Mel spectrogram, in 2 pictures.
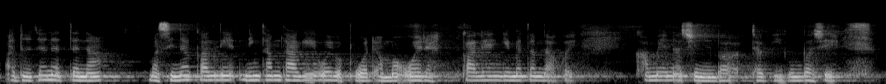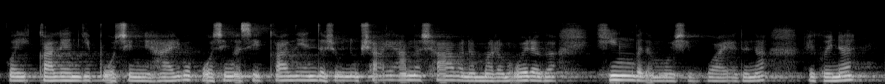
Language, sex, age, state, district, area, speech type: Manipuri, female, 45-60, Manipur, Kakching, rural, spontaneous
